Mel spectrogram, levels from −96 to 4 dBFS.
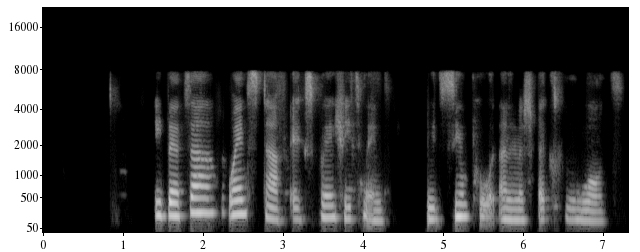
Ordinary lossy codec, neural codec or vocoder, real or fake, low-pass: none; codec, 16 kHz, 1 kbps, X-Codec, HuBERT features, trained on general audio; fake; none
